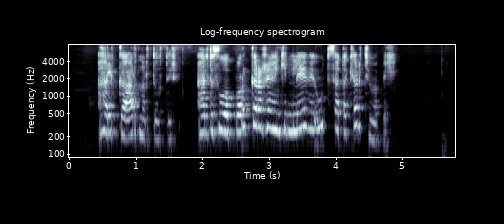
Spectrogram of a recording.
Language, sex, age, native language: Icelandic, female, 40-49, Icelandic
